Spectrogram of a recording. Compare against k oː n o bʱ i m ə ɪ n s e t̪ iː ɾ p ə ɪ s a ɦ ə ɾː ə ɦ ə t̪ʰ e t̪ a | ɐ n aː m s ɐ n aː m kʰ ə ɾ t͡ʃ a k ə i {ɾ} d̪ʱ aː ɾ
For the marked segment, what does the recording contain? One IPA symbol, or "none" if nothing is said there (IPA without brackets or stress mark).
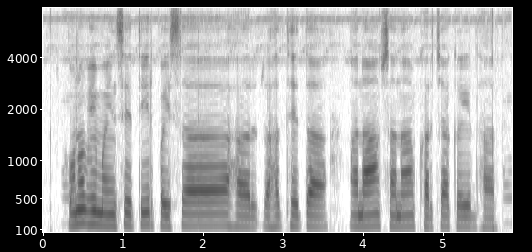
ɾ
